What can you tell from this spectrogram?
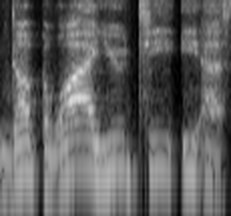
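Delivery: slow, letter by letter; spelling out. Shown as a demonstration. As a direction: spell it out slowly, each letter separate. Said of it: "That's how they spell it".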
